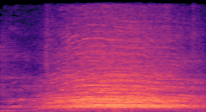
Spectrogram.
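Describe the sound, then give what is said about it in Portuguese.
A large audience shouts a greeting together, louder so the microphone picks it up, in one loud, sustained collective yell, swelling over about a second and then tapering off, with no single voice standing out. “Primeiro de tudo, é, vocês precisam gritar um pouquinho mais alto para o microfone captar vocês.”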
